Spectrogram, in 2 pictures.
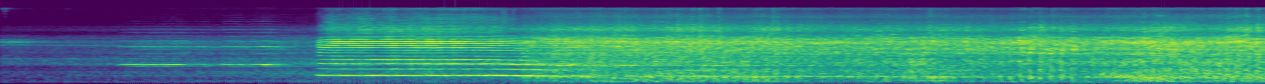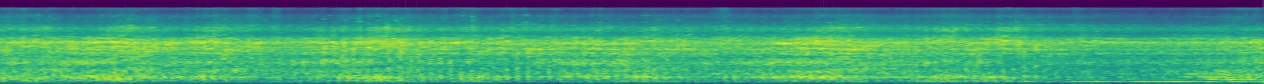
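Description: Passenger train's horn, two short toots and then one long blast about three seconds in, its pitch dropping near the end as the locomotive passes. Then the loud, steady rush and clickety-clack of LHB coaches running through the station at high speed.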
